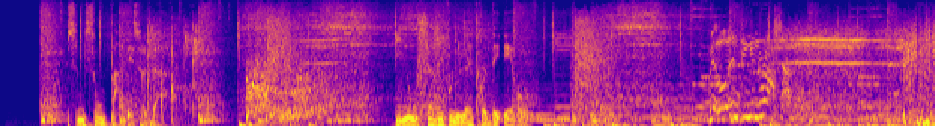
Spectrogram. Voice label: french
